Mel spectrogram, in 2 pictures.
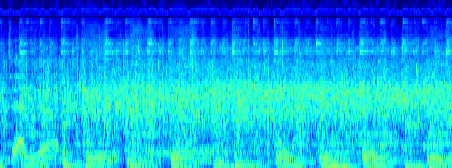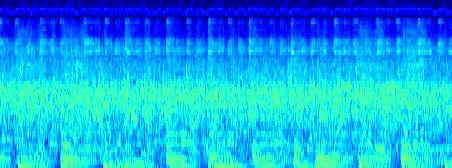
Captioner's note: audience applauding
